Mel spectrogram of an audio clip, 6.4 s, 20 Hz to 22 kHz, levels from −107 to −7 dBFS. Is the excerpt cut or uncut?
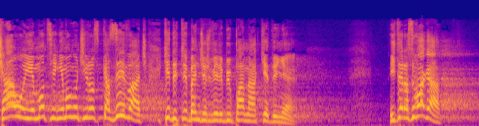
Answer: uncut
